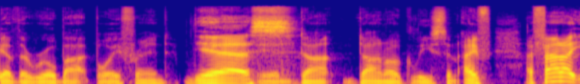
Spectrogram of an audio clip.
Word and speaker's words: Domhnall: the robot boyfriend yes Donald Gleason I found out you don't call his name Domhnall it's a problem it's it's donal yeah oh no it's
